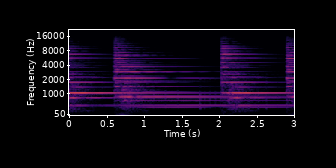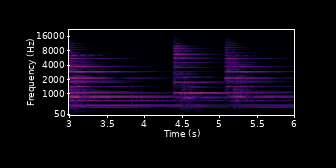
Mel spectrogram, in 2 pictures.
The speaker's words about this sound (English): They say that if you walk on a leatherwood top at night, you hear a church bell ring out.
